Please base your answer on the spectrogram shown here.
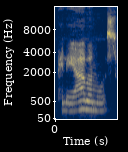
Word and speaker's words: peleábamos: So we're going to go with peleábamos with an accent on the first A of your ending.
